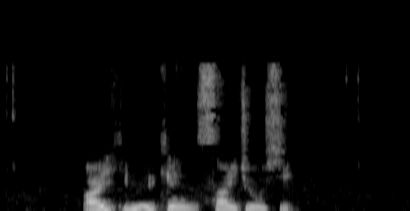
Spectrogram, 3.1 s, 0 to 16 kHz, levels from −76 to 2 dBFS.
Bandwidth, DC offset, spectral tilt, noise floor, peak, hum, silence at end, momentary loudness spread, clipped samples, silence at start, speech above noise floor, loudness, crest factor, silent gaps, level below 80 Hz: 11.5 kHz; under 0.1%; -5.5 dB/octave; -70 dBFS; -8 dBFS; none; 0.9 s; 8 LU; under 0.1%; 0.65 s; 45 dB; -27 LUFS; 20 dB; none; -64 dBFS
